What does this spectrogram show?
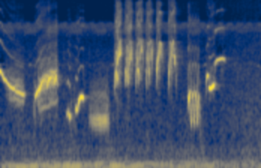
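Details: White-rumped shama in competitive kéo thuốc lào singing: rich varied phrase of descending whistles and a low note, then a fast series of six high buzzy notes, ending in harsh and rising whistled notes.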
